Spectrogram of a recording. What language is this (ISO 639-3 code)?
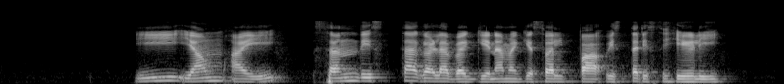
kan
